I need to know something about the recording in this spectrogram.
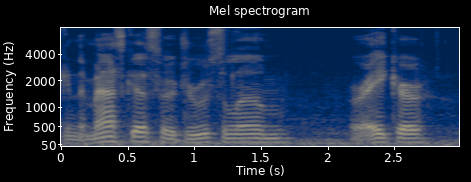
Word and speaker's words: Acre: Damascus or Jerusalem or acre or akar I think is actually how you pronounced well done the differentiates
